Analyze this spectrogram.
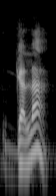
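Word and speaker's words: גלה: Esta palabrita revelación, apúntenla, es la palabra hebrea galá, galá con acento en la segunda A, que significa descubrir o revelar.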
